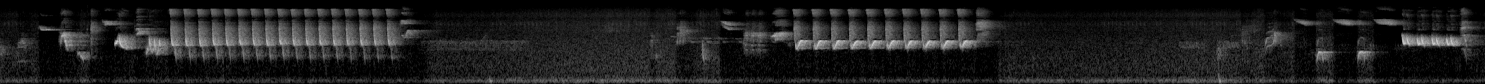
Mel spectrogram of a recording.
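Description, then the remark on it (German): A nightingale, a small songbird smaller than a blackbird, sings loudly in three long, rich phrases of rapid repeated notes and trills, separated by short pauses, with no other birds or voices. “Und ich meine, der Vogel ist kleiner als eine Amsel. Das ist, auch wenn jetzt kein anderer Vogel singt und so weiter, mega laut trotzdem.”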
